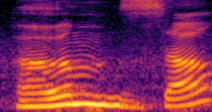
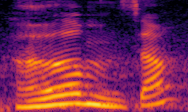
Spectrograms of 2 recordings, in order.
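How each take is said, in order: Both takes have the same delivery.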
